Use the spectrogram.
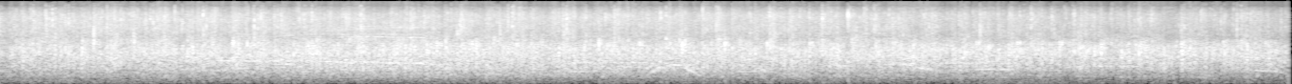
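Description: A church congregation applauds during a sermon, a thick, continuous roar of clapping that stays loud and steady throughout without a break.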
